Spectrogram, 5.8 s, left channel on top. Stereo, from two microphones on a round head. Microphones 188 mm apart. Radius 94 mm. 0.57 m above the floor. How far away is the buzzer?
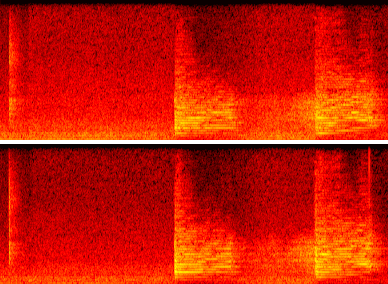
About 0.6 m.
